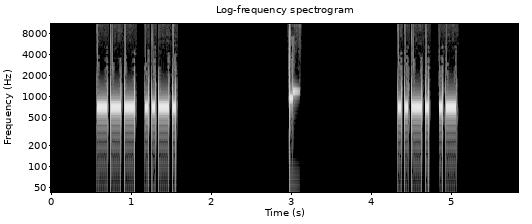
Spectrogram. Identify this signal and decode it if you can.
Morse code, heard as a keyed tone, about 28 wpm, 700 Hz. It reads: OF FA
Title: Top Two Letter Combinations in Words 28wpm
